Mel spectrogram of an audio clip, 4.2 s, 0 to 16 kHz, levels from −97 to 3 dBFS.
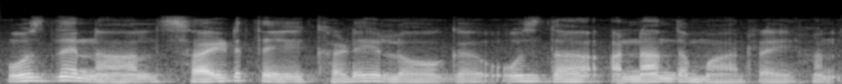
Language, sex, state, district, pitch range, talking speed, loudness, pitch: Punjabi, male, Punjab, Fazilka, 105-125 Hz, 155 wpm, -17 LUFS, 115 Hz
